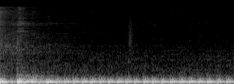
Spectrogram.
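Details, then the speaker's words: Honda Grom small single-cylinder at idle after priming the fuel pump: even, steady low thump with no ticking or rattles; normal healthy idle. "let's hear the engine right boy it's a really nice engine"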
